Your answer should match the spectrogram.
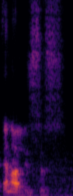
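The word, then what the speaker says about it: analysis: इसको बोलेंगे एनालिसिस। तो एनालिसिस होता है, एनालिसिस नहीं होता, एनालिसिस, LY लिसिस, एनालिसिस बोलेंगे। ये नाउन के रूप में काम करे, इसका मतलब है जांच, छानबीन।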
